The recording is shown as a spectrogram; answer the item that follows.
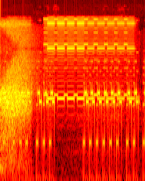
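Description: Telephone ringing in the Ace Attorney Investigations video game, a loud, close electronic ring pulsing in quick repeated bursts with short gaps between groups, heard alone.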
